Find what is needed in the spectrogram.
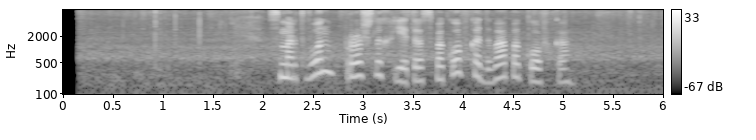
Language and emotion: Russian, neutral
